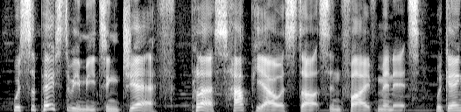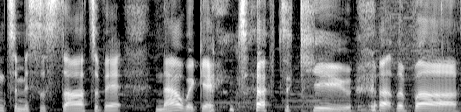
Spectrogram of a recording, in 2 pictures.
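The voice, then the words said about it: Camp, theatrical character voice. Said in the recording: “Sorry, I've gone camp.”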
